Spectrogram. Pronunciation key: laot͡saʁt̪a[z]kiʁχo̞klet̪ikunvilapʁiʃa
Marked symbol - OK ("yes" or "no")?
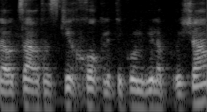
yes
